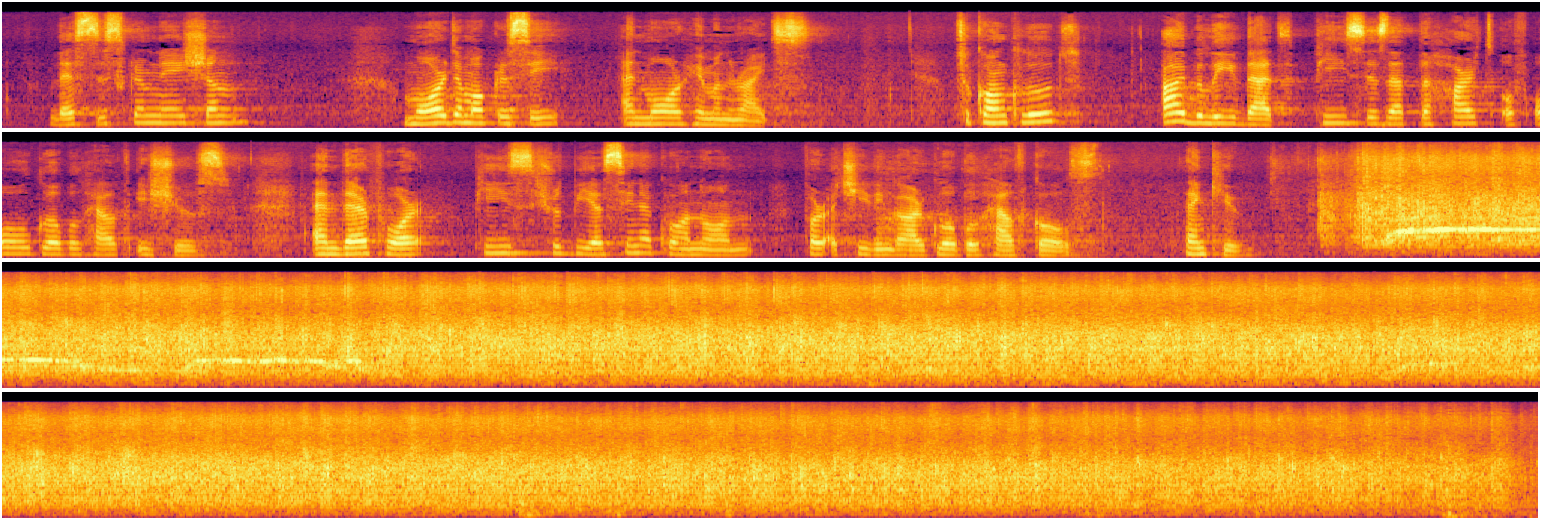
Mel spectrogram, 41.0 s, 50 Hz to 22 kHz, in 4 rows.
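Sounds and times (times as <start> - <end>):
large audience applauding: 19.0 - 41.0.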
